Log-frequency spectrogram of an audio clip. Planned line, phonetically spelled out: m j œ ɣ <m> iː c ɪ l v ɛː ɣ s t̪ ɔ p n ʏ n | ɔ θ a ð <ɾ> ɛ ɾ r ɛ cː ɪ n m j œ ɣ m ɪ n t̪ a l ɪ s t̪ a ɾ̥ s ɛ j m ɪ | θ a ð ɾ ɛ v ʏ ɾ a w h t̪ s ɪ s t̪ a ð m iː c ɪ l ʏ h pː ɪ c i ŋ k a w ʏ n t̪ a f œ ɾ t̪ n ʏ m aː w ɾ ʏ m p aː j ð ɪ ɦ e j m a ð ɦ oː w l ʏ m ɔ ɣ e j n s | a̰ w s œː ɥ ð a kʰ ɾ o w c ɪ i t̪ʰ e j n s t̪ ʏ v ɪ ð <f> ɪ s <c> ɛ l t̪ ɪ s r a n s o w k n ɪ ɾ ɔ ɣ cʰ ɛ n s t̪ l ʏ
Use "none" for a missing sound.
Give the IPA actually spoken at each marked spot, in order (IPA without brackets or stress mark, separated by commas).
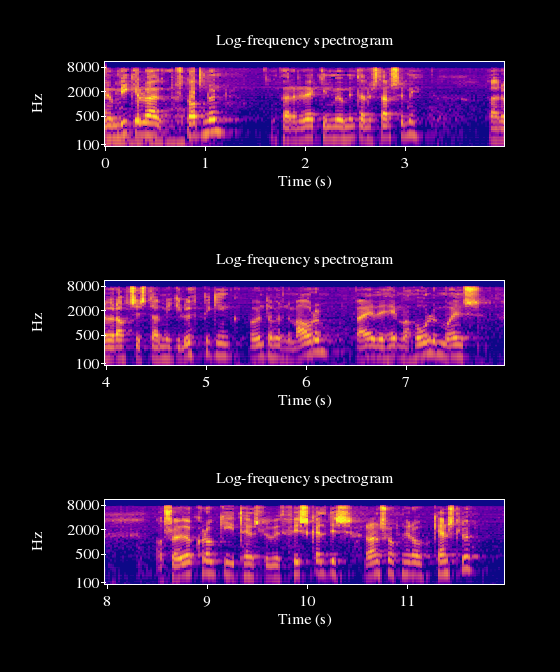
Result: m, ɾ, f, k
